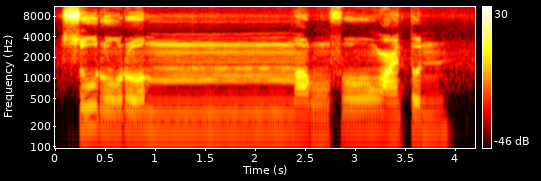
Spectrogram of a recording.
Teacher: ketemu huruf mim Berarti masuk dengan mendengung namanya Idgham Bighunnah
